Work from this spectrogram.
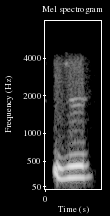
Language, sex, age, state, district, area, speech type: Urdu, male, 30-45, Bihar, Purnia, rural, conversation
